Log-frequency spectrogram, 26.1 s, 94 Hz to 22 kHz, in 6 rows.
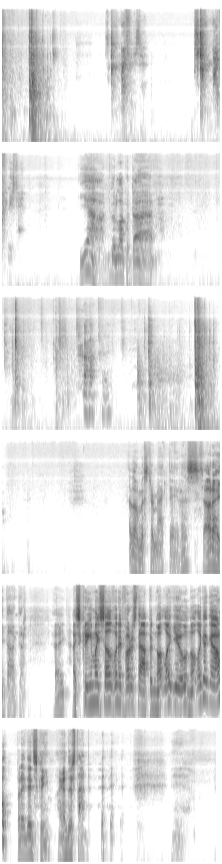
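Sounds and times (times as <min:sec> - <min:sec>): door shutting with a thud: 0:00.0 - 0:01.0, 0:11.4 - 0:13.2.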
